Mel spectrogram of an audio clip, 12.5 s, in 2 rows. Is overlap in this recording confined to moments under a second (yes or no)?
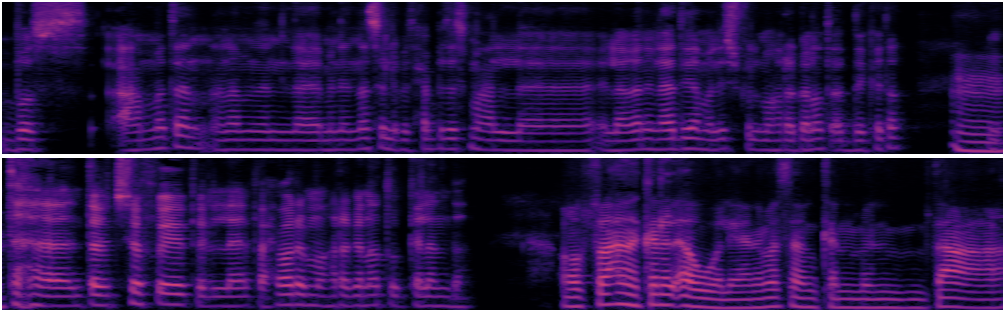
yes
